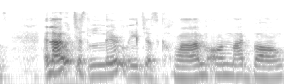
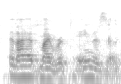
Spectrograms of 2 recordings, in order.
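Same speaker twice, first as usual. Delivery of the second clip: ordinary talk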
